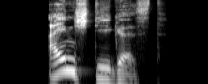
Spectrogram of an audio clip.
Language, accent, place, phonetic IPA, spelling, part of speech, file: German, Germany, Berlin, [ˈaɪ̯nˌʃtiːɡəst], einstiegest, verb, De-einstiegest.ogg
- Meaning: second-person singular dependent subjunctive II of einsteigen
